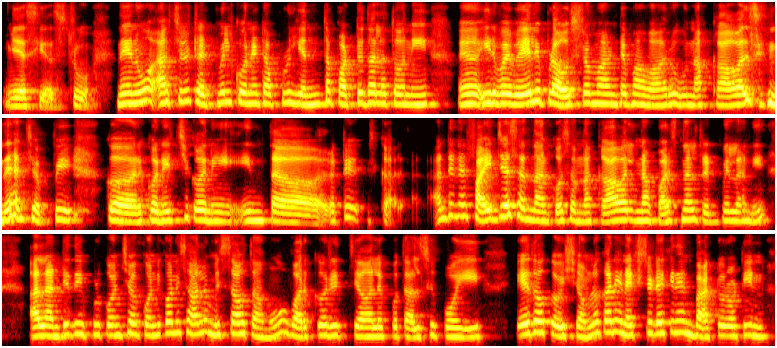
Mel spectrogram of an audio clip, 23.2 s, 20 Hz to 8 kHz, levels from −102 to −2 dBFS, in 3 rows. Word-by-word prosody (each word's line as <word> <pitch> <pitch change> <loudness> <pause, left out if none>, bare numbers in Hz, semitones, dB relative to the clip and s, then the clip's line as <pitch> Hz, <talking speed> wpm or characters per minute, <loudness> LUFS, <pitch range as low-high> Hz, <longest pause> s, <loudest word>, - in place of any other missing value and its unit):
Yes, 170 0 +1
yes. - - -7
True. - - -5 0.4
నేను 225 +1 +4 0.2
actual 255 +3 -1
treadmill 230 +2 +1
కొనేటప్పుడు 225 0 -1 0.2
ఎంత 210 +3 -1
పట్టుదలతోని 215 -1 0 0.4
ఆహ్, 215 0 +4
20000 220 +1 +6
ఇప్పుడు 245 -4 +3
అవసరమా 225 +4 +1
అంటే 215 +1 -1
మా 210 - +1
వారు 190 +4 -1 0.2
నాకు 190 0 -6
కావాల్సిందే 205 +3 +3
అని 240 0 -4
చెప్పి 220 +2 -3 0.5
కొ 215 - +5 0.4
కొనిచ్చుకొని 205 0 0 0.3
ఇంత 200 0 -2 0.6
అంటే 260 +7 -5 0.3
క - - -4 0.5
అంటే 255 +6 -3
నేను 285 -1 -3
ఫైట్ 215 +2 +6
చేశాను 275 -5 +3
దానికోసం 190 +1 -2
నాకు 185 0 -6
కావాలి 210 +3 +4
నా - - +1
పర్సనల్ 220 +6 -1
థ్రెడ్‌మిల్ 185 +2 -4
అని. 195 0 -5 0.5
అలాంటిది 215 +3 +3
ఇప్పుడు 235 +1 -7
కొంచెం 225 +3 -1
కొన్ని 230 0 -3
కొన్ని 270 0 0
సార్లు 260 +1 -1
మిస్ 235 0 -4
అవుతాము. 210 -7 -2 0.2
వర్క్ 190 0 -2
రిత్యా 220 -2 -2
లేకపోతే 200 0 -5
అలసిపోయి 195 -1 -3 0.5
ఏదో 265 +3 +3
ఒక 275 - -4
విషయంలో. 210 +2 -2
కానీ 285 +1 +3
నెక్స్ట్ 225 +3 0
డేకి 265 +1 +1
నేను 275 -3 0
బ్యాక్ 190 -1 0
టు - - +2
రొటీన్ 215 0 -3
215 Hz, 150 wpm, -22 LUFS, 200-235 Hz, 0.6 s, 20000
